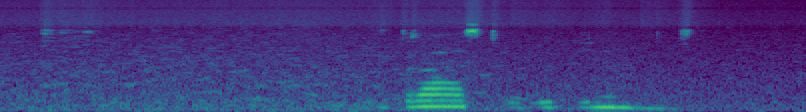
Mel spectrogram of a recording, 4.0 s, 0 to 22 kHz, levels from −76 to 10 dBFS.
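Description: A steady 60 Hz mains hum runs through the whole clip, roughly as loud as the speech itself. A ground loop or nearby transformer is feeding the power line into the signal, so there is a fixed low drone with a few low harmonics. Unlike room noise, which here sits about 8 dB under the speech and has a broad, shapeless texture, the hum is a single pitched tone that never changes in level or character.

Throughout, there is also overdone noise removal. The noise reduction was set far too strong for this recording. Whenever a frequency band comes near the tool's noise estimate, it pushes that band almost to nothing. The gaps between phrases fall close to silence, with small twinkling specks. The difference from ordinary suppressor action is how deep and sparse the cut is: quiet detail gets scooped out instead of just turned down.

Noise suppressor artifacts run through the clip as well, with the noise pulled down by about 20 dB. 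The suppressor makes a fresh decision in every frame, so the background sinks in the pauses and swells back up under the speech. It is heard as pumping and movement in the noise, where the overdone removal is heard as emptiness.

Speech cut by the noise suppressor happens four times: 0.2–0.47 s (down about 17 dB), 1.87–2.07 s (about 20 dB), 2.45–2.98 s (about 21 dB), and 3.16–3.44 s (about 21 dB). Each time, the suppressor took part of the speech for noise, so parts of the speech sound swallowed or faint. These are short, local dropouts inside the speech, not a change in the background.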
